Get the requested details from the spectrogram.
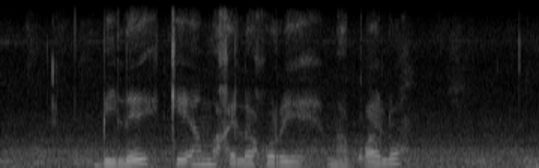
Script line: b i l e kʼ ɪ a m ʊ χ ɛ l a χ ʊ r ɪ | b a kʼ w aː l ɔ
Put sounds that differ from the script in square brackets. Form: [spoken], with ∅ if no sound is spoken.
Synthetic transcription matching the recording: b i l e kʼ ɪ a m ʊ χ ɛ l a χ ʊ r ɪ | [m] a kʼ w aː l ɔ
